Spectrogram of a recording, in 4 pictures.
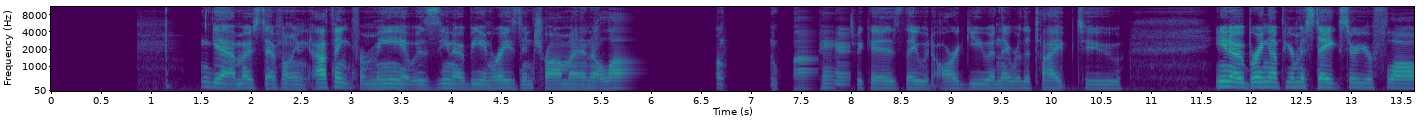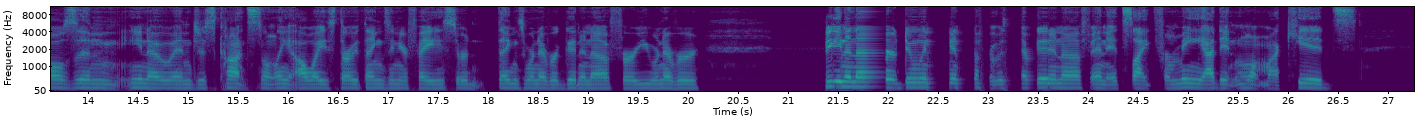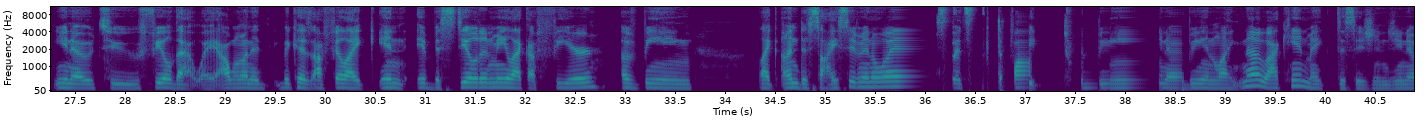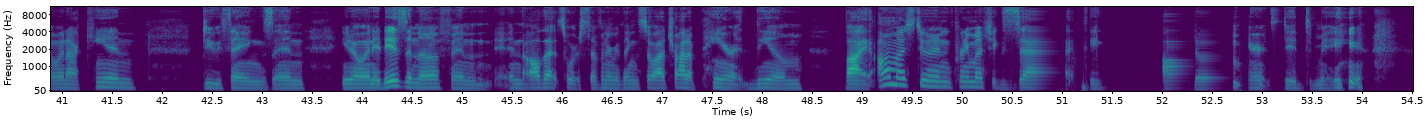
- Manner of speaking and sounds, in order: static; tapping; distorted speech; unintelligible speech; other background noise; unintelligible speech; "instilled" said as "bestilled"; "indecisive" said as "undecisive"; unintelligible speech; chuckle
- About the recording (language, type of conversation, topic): English, unstructured, How should you respond when family members don’t respect your choices?
- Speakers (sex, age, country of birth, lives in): female, 40-44, United States, United States; male, 35-39, United States, United States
